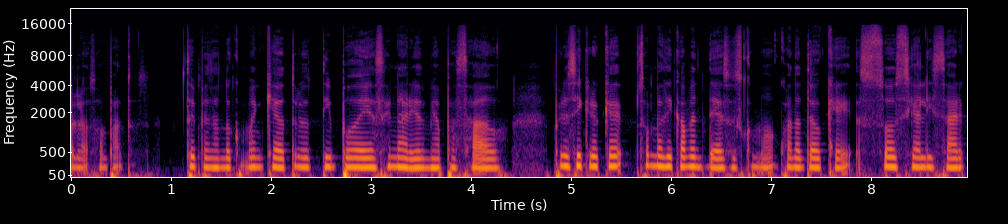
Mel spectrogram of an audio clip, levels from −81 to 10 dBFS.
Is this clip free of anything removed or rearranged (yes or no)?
yes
